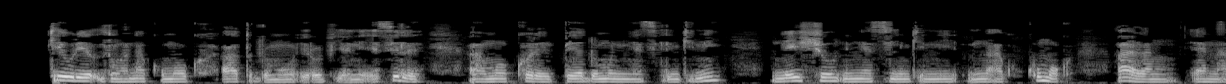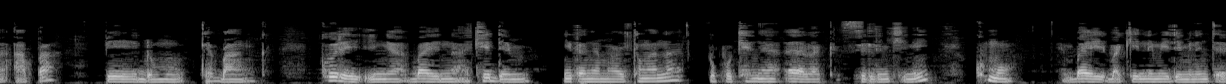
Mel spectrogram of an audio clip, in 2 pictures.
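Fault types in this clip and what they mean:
AAC compression: The speech was likely squeezed through an AAC-LC encoder at a very low bitrate, one that fits roughly 16 kbps, so the coder discards detail heavily. Nothing remains above 7.7 kHz, leaving the speech dull and smeared, with a warbling, fizzy texture on sibilants.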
